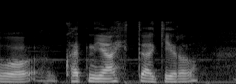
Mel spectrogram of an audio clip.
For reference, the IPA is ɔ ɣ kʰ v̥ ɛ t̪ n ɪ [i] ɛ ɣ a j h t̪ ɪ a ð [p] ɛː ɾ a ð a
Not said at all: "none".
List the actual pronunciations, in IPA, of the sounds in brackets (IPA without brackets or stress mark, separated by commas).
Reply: j, c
